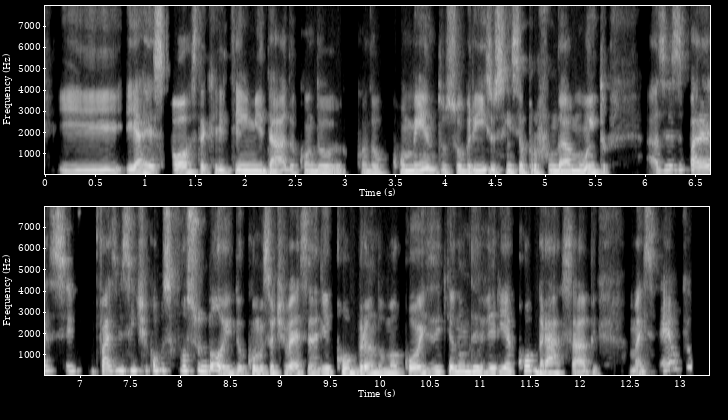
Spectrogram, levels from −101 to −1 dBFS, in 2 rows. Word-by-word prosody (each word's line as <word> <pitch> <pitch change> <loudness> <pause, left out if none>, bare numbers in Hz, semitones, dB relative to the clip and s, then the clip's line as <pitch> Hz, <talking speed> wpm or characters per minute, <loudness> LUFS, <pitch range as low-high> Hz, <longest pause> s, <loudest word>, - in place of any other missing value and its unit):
E 115 +1 -1 0.3
e 130 +2 +4
a - - +3
resposta 145 0 +1
que 130 0 -9
ele 120 -1 -1
tem 115 0 +3
me 115 -1 +4
dado, 115 +2 -1
quando 110 -1 -1
quando 110 -1 -4
eu 105 +1 -5
comento 120 +3 +1
sobre 105 +1 0
isso, 125 +1 +1
assim, 115 -2 0
se 110 - 0
aprofundar 105 -1 +1
muito, 135 +9 +2 0.4
às 200 - -8
vezes, 225 +2 -5
parece 235 +1 -1 0.2
faz 220 +1 0
me 250 - +1
sentir 245 0 -2
como 255 +1 -1
se 250 - -2
fosse 240 0 -1
o 230 - +4
doido, 150 -8 +1
como 140 0 0
se 145 - -2
eu - - +1
tivesse, 155 +3 -1
ali, 190 +3 0
cobrando 160 -3 +2
uma 165 -1 0
coisa 160 +7 +2
que 210 - +2
eu 205 - +3
não 205 0 +4
deveria 195 -1 +2
cobrar, 175 -9 +1
sabe, - - -3 0.3
mas 200 +1 -5
é 310 +4 -3
o 340 - -14
que 425 - -21
eu 425 - -8
150 Hz, 220 wpm, -23 LUFS, -, 0.4 s, e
